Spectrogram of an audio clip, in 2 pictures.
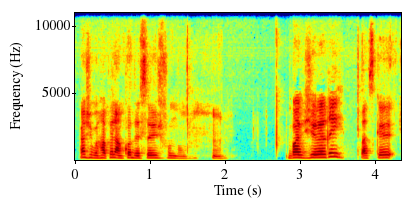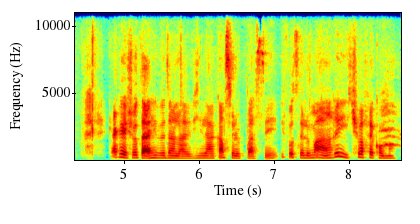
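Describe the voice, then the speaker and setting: A woman, telling a personal story in a lively, chatty way and often laughing and speaking straight to her viewers. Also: lowish voice, fairly quick. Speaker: vlogger. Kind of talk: casual storytime chat.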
